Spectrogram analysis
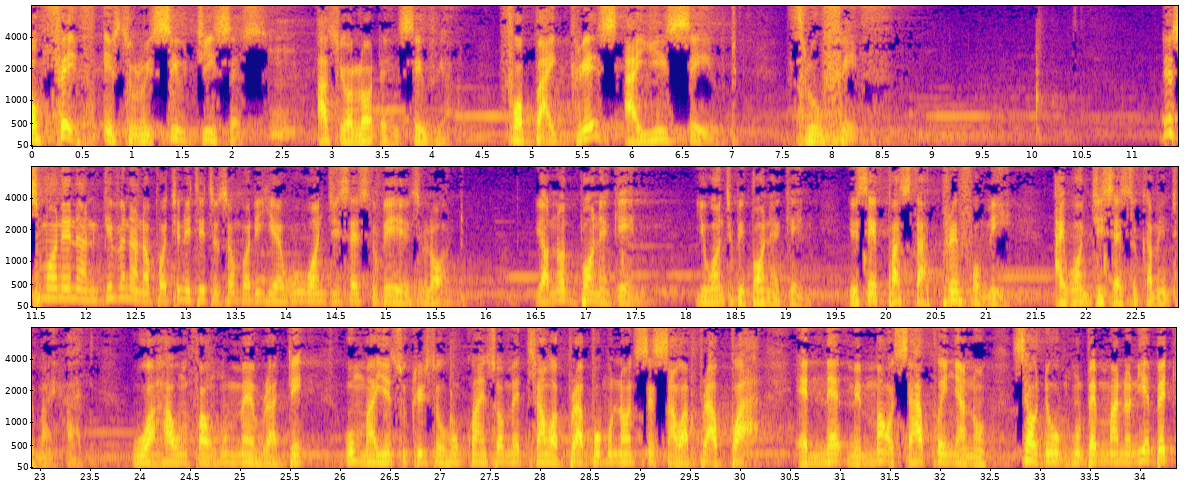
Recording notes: Preached at the Zeloo Service 19112023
